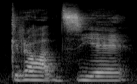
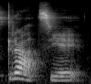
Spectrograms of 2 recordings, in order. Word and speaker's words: grazie: Like in grazie. I would never say grazie. It's grazie.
